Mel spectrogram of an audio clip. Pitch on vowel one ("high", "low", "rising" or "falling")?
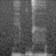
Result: rising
